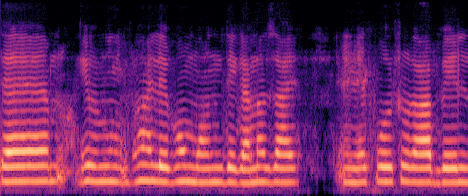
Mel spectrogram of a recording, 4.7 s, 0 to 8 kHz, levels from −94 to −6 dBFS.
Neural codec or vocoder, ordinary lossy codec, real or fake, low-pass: codec, 16 kHz, 4.8 kbps, FACodec; none; fake; none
